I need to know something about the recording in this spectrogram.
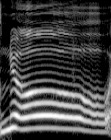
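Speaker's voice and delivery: long, drawn-out high "no"; retold scream. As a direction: cry out one stretched no at the screen. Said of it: "I was screaming it".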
